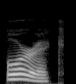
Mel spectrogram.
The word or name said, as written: aurik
